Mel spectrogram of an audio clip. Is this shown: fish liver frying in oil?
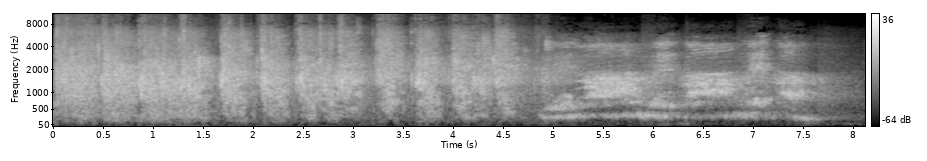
no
